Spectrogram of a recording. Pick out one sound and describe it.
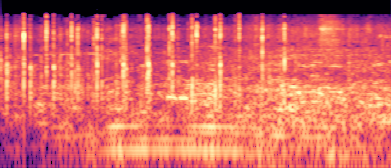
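A brass band plays outdoors.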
